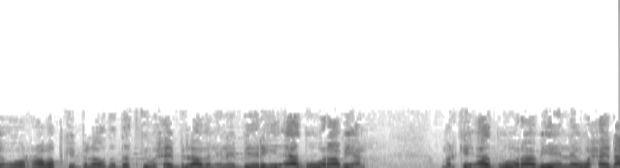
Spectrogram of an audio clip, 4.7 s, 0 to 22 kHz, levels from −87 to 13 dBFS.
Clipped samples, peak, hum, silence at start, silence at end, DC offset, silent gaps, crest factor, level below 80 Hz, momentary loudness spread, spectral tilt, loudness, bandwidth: under 0.1%; -4 dBFS; none; 0 s; 0 s; under 0.1%; none; 16 dB; -56 dBFS; 9 LU; -5 dB/octave; -20 LUFS; 7.8 kHz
